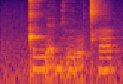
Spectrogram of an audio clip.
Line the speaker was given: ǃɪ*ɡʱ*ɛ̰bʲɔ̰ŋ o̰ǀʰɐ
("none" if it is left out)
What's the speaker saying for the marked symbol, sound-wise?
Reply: ŋ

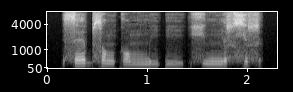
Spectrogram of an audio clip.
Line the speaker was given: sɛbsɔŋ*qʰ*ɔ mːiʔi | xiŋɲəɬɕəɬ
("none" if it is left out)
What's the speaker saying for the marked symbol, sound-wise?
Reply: k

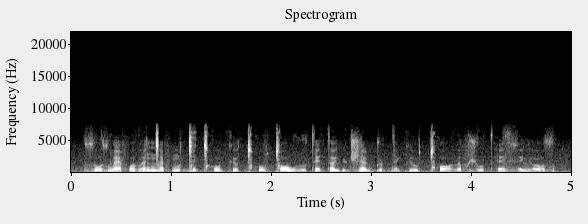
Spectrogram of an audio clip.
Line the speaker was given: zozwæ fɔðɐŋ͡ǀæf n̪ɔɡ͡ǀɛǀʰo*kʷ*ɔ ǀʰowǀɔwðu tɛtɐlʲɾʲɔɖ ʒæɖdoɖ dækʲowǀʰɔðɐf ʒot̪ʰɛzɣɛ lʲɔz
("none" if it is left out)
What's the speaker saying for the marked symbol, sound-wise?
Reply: kʲ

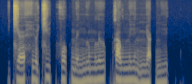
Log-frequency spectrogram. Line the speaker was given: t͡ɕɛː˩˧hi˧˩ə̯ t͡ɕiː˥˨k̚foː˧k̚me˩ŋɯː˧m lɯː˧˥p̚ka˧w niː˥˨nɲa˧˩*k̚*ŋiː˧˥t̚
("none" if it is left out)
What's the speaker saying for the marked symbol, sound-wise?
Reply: k̚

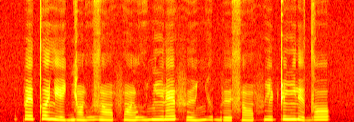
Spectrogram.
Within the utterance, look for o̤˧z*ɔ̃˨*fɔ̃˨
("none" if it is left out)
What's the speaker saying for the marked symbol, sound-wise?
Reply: ɔ̃˨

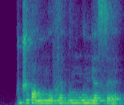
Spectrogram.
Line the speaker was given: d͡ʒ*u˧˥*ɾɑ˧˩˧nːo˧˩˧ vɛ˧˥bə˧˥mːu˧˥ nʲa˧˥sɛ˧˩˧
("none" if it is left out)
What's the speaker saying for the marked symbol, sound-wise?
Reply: u˧˥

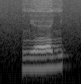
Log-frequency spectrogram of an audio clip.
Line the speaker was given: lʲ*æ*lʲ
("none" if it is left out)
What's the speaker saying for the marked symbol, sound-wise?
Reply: ɛ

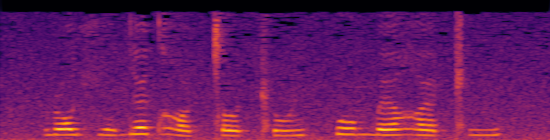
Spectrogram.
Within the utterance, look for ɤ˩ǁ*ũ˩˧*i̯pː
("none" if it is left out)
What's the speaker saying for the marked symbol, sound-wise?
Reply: u˩˧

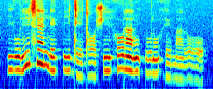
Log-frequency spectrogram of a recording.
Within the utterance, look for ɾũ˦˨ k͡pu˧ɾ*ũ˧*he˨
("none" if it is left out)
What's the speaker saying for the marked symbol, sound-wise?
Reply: ũ˧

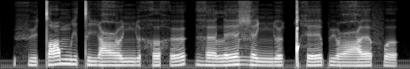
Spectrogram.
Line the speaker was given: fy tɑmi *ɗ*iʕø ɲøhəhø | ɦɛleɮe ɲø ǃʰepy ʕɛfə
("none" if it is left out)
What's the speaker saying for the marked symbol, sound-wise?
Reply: t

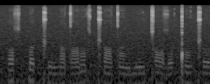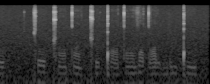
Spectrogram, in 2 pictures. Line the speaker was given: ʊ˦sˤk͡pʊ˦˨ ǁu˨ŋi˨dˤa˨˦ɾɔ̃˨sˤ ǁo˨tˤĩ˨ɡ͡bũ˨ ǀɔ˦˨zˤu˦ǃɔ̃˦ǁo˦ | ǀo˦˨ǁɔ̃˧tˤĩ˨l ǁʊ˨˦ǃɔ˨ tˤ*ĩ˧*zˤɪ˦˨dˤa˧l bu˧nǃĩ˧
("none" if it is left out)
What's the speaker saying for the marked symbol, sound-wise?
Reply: ĩ˧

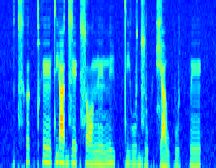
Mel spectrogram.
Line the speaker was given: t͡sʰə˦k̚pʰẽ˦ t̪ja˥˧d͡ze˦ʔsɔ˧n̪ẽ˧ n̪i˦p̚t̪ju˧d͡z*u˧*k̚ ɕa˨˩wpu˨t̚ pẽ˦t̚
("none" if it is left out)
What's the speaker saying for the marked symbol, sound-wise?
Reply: u˨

